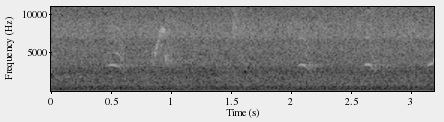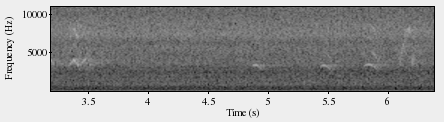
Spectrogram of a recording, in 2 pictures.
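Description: A small bird chirping: short, high, arched notes at irregular intervals over a steady background hiss and low hum.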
